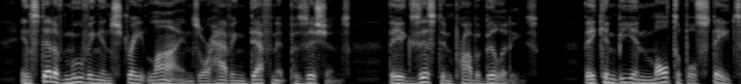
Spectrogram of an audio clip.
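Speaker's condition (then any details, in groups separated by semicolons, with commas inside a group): No condition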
